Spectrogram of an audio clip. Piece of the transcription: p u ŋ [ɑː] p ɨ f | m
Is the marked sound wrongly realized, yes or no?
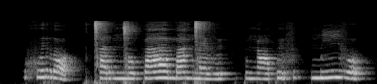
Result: no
